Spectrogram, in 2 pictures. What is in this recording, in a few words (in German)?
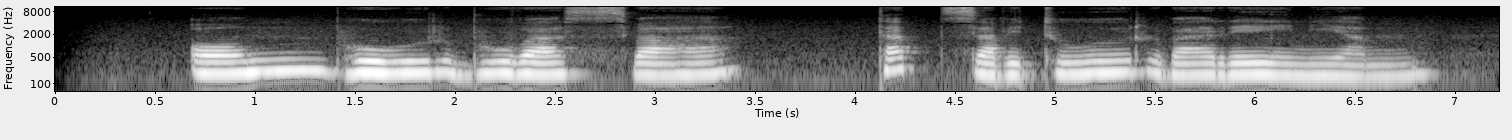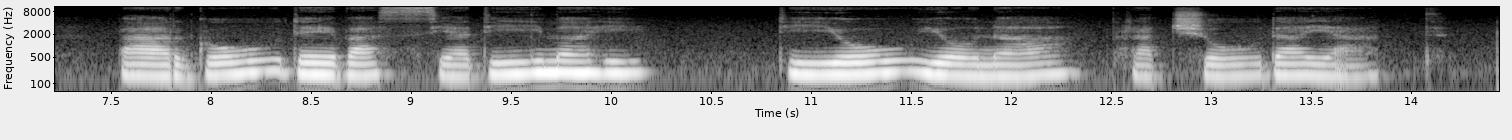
Gayatri Aussprache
